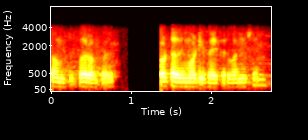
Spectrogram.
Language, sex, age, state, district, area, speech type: Gujarati, male, 18-30, Gujarat, Rajkot, rural, conversation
